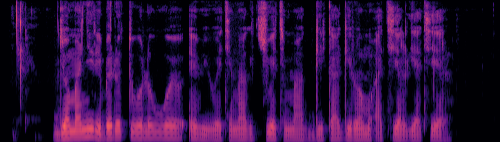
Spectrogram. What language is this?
Luo (Kenya and Tanzania)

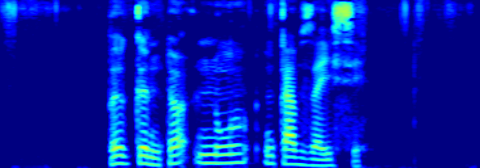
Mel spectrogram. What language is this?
Ngombale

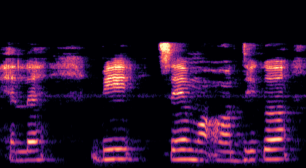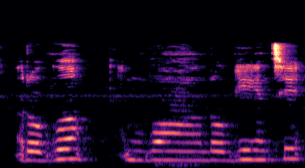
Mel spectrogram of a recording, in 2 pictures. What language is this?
Odia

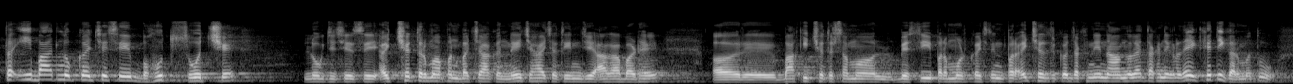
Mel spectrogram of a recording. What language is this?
Maithili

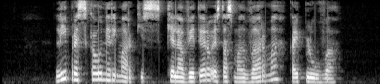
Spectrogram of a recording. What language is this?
Esperanto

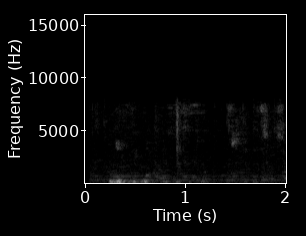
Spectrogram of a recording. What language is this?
Chinese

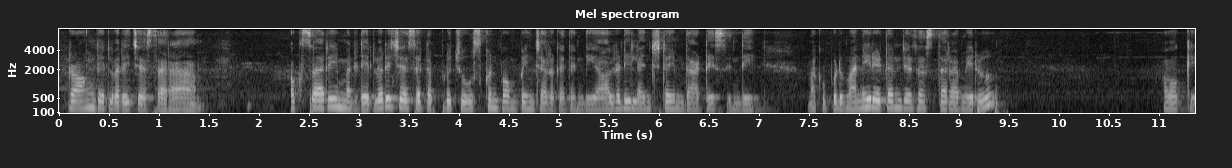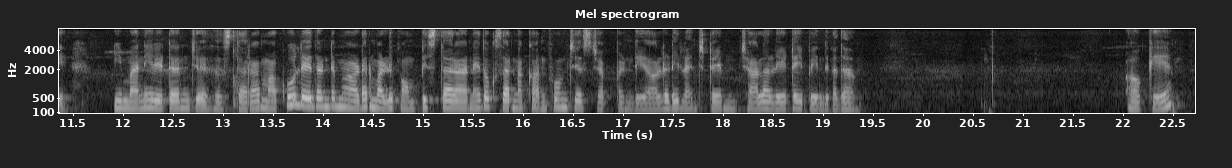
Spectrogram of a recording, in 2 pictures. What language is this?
Telugu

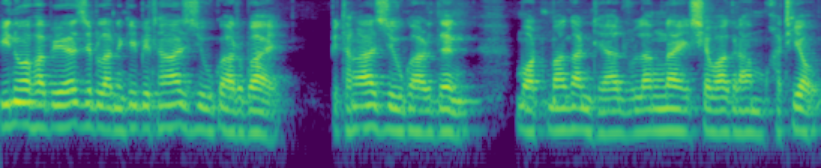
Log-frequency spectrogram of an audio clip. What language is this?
Bodo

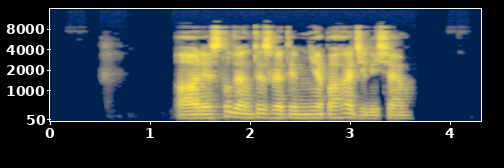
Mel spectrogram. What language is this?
Belarusian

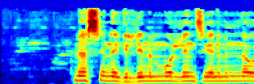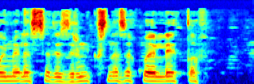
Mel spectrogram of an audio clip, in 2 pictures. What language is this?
Standard Moroccan Tamazight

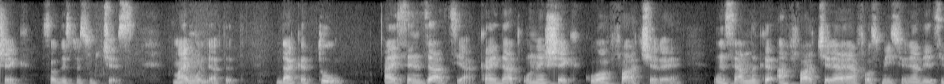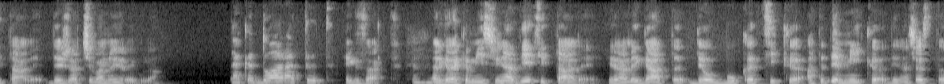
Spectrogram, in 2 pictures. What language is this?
Romanian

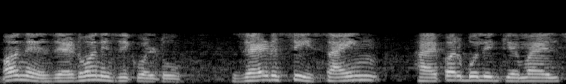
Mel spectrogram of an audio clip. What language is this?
Gujarati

